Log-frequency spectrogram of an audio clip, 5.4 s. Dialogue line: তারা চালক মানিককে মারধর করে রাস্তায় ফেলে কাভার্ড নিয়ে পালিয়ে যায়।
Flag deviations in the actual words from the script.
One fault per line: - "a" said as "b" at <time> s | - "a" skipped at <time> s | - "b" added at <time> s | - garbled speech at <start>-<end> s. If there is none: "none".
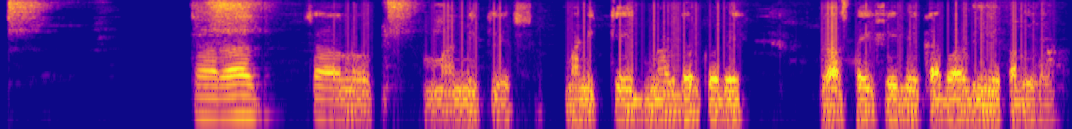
none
